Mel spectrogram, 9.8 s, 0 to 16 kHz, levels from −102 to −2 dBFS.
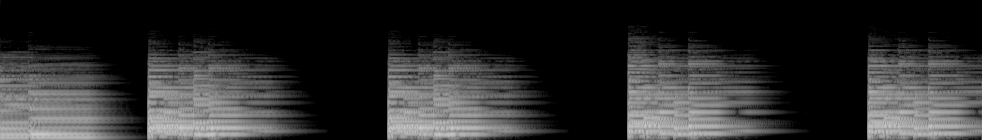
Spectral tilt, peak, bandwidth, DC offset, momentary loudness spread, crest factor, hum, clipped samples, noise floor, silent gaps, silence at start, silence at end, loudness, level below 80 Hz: -11 dB/octave; -14 dBFS; 4.8 kHz; under 0.1%; 16 LU; 16 dB; none; under 0.1%; -68 dBFS; 3.32-3.87 s, 5.70-6.27 s, 8.13-8.68 s; 0 s; 0 s; -30 LUFS; -46 dBFS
